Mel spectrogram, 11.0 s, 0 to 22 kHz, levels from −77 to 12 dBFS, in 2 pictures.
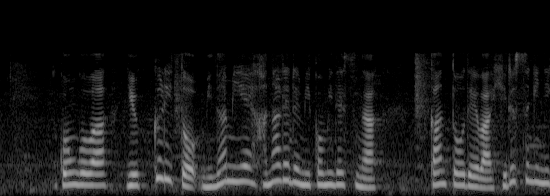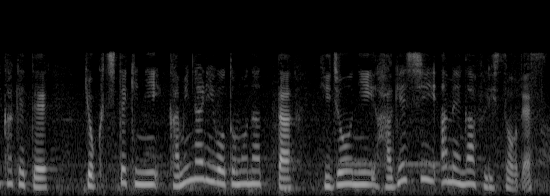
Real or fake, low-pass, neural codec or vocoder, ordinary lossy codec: real; 7.2 kHz; none; none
